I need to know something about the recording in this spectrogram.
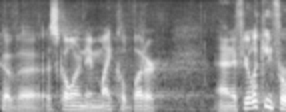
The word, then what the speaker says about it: Butter: a scholar named Michael butter and if you're looking for one book just one book to read on the topic uh his last name is is butter and it's spelled like I'm pronouncing it uh the book is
